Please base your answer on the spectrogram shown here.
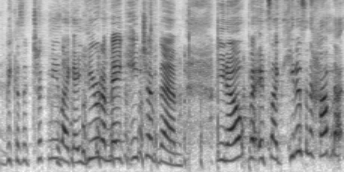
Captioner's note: all chuckling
